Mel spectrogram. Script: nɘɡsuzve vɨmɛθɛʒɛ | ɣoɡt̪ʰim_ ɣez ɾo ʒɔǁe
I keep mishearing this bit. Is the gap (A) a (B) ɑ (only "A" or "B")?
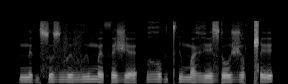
A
